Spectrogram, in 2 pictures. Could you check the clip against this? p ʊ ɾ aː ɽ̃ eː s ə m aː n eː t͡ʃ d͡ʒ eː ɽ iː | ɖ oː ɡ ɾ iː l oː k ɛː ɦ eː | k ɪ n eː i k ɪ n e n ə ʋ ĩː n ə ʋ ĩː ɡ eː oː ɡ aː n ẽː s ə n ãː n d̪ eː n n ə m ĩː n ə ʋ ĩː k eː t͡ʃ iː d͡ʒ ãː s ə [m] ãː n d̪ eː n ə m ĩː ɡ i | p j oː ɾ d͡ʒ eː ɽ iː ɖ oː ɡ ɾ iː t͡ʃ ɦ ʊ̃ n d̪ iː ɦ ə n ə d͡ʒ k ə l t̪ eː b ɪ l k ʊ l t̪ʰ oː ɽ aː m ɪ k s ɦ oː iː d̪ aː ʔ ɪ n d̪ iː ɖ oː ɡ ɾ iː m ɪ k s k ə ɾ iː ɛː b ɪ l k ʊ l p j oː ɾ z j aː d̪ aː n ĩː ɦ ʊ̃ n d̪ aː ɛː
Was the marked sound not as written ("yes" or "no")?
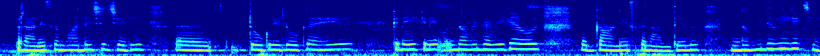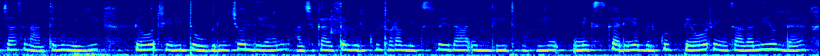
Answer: yes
